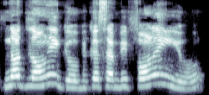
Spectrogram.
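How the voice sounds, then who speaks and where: A woman's voice: on the high side, quick pace, no echo. A woman with a French accent hosting an interview show, greeting her guest with effusive compliments. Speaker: talk show host.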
